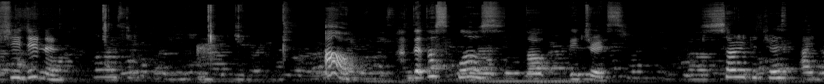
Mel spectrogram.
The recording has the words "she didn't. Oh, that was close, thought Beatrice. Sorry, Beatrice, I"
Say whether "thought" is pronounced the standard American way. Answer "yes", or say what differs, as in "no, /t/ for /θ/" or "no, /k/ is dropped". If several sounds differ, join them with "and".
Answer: no, /t/ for /θ/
